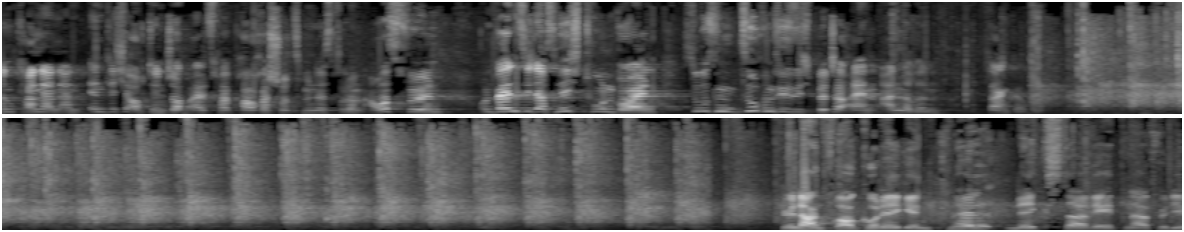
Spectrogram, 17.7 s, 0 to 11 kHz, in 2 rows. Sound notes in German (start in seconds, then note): 7.6 Beifall Freie Demokraten und vereinzelt SPD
